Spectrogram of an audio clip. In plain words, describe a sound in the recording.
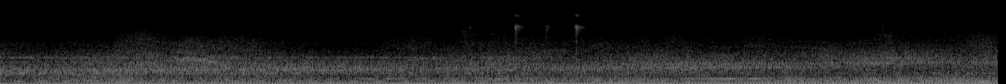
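Spaceship engines hum with a deep, steady drone.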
